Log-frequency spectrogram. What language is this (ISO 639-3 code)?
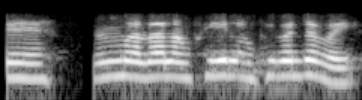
brx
